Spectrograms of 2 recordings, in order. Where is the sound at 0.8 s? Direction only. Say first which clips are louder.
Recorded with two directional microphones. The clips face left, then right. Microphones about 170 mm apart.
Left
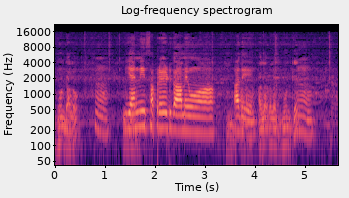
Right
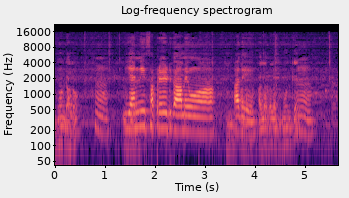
Left 1 dB; 5° left (ahead or behind).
